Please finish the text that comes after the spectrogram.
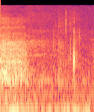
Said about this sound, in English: I don't know if you can hear my feet, but sorry, I'm walking in the woods right now.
